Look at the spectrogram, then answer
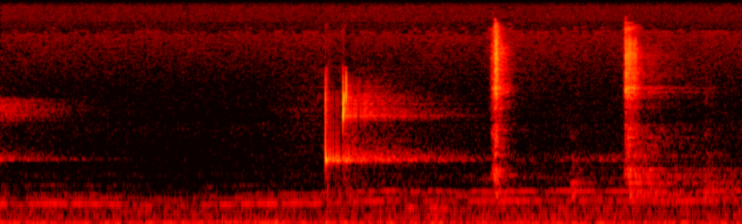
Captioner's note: dripping water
